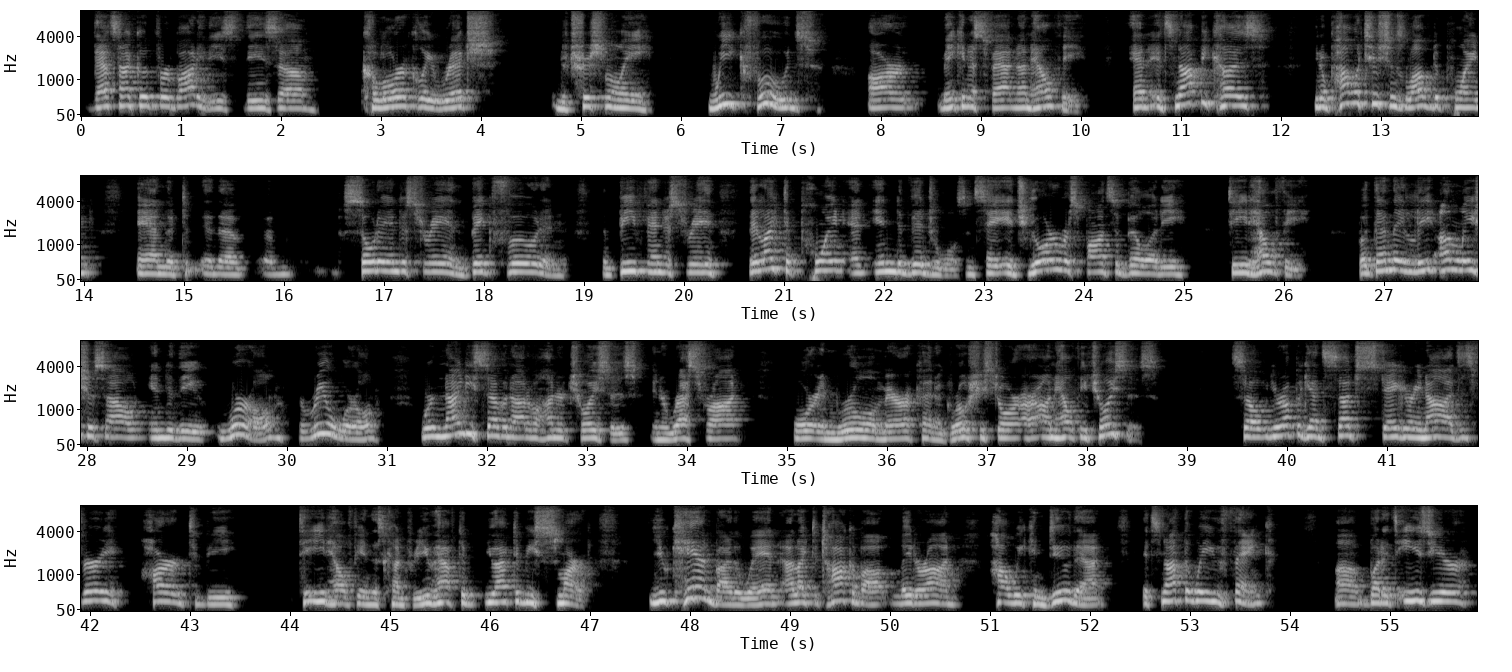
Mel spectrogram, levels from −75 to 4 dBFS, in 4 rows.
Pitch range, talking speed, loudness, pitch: 165-215 Hz, 150 wpm, -20 LUFS, 185 Hz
